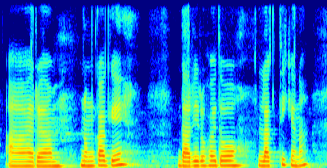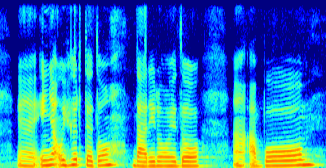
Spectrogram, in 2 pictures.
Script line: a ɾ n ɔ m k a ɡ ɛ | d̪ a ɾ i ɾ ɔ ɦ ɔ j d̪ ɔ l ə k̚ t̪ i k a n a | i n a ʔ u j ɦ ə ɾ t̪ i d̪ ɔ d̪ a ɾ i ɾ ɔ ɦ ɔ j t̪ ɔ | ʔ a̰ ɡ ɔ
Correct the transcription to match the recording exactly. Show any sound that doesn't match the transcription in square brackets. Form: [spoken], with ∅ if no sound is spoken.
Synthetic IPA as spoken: a ɾ n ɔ m k a ɡ ɛ | d̪ a ɾ i ɾ ɔ ɦ ɔ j d̪ ɔ l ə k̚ t̪ i k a n a | i [ɲ] a ʔ u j ɦ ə ɾ t̪ [ɛ] d̪ ɔ d̪ a ɾ i ɾ ɔ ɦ ɔ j [d̪] ɔ | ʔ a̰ [b] ɔ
